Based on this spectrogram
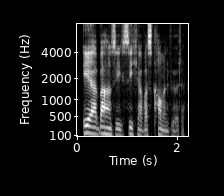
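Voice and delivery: usual speaking voice

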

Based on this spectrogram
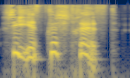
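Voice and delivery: very high, slow creature voice; loud, squeaky little animal; mouse-beaver voice. Acted. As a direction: translate pointedly in a squeaky voice. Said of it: "übersetzte Guki".

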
